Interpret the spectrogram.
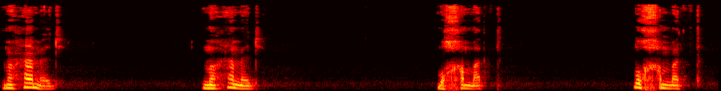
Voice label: Mohammed, standard and dhimmi pronunciations; Taken from "Dhimmitude: 12 signs you're part of the problem", published by Breitbart New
